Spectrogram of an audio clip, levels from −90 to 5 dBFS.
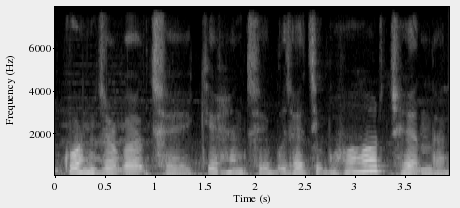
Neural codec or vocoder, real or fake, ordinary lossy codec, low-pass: none; real; none; none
